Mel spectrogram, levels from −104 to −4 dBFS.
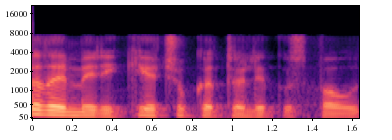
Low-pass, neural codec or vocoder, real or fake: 7.2 kHz; codec, 16 kHz, about 1 kbps, DyCAST, with the encoder's durations; fake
